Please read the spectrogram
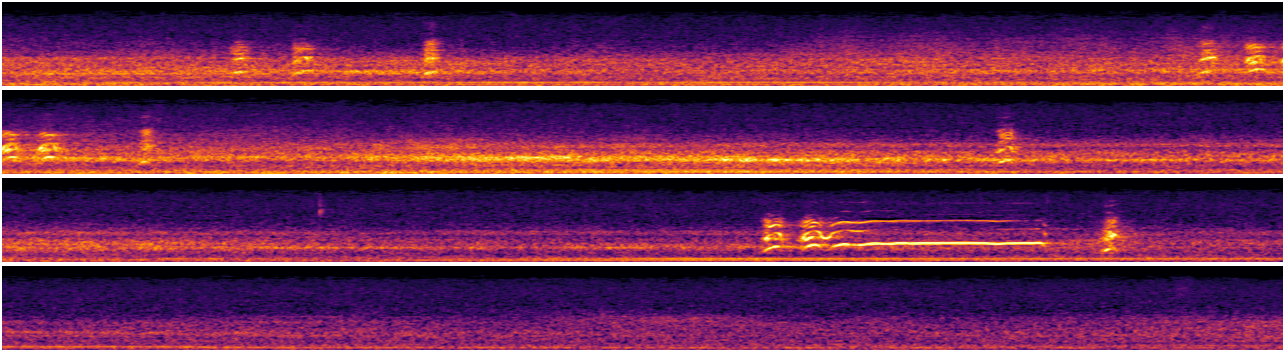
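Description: Coyote calls: scattered short yips, then one longer howl about two-thirds of the way through that rises and then holds steady, over a steady low hum.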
